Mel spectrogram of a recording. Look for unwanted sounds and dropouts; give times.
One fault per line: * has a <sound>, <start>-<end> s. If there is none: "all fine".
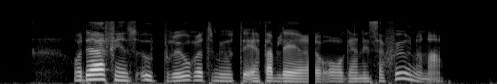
* has a dropout, 3.1-3.2 s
